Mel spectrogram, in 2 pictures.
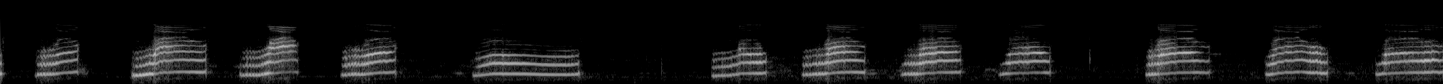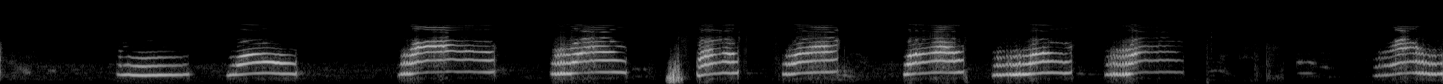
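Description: A cat meowing over and over, about one short meow a second with a few brief pauses, each call rising and then falling in pitch.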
